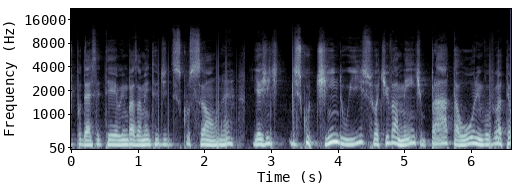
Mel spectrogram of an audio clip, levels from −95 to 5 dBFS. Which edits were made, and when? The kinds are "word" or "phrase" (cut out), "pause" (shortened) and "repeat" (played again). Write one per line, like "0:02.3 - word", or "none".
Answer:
0:02.6 - pause
0:03.2 - pause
